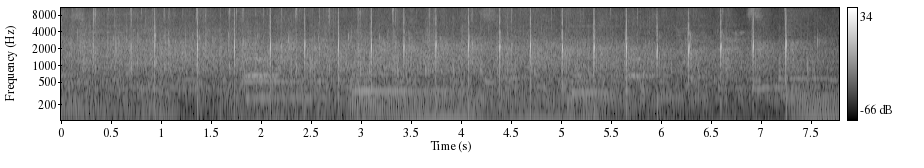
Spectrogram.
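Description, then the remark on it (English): An audience claps its hands in praise, crisp claps landing in a steady rhythmic beat over sustained low organ or keyboard chords, with a murmur of crowd noise underneath. “Give the Lord a hand clap of praise, if you will.”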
